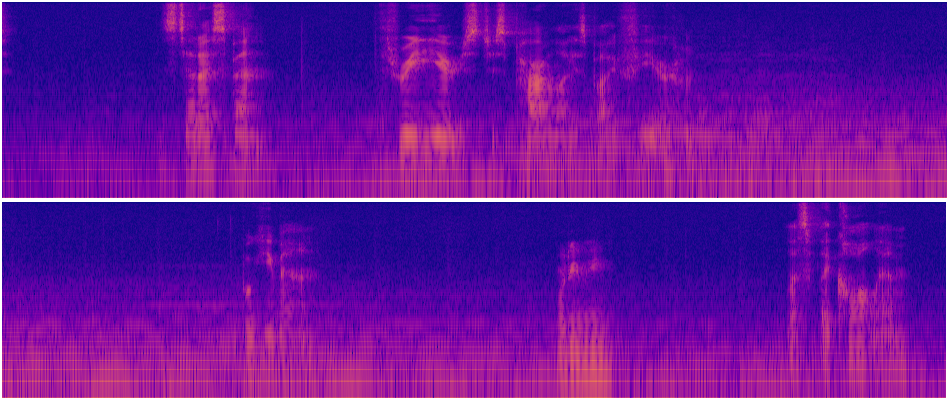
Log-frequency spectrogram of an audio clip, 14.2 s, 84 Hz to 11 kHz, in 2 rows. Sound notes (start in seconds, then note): 5.4 scoffs; 6.1 ominous music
